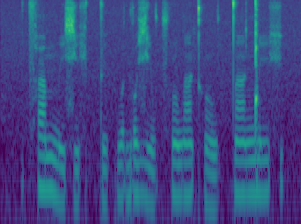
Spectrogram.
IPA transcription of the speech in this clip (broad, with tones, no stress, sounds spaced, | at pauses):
t͡sʰ a˥ mː i˩ ɕ i˩ x tː i˩ kʷ a˥ ɡ o˥ ʑ i˩ w t͡sʰ õ˥ w ã˥ kʰ õ˩ w tː ã˥ ŋ͡ǃ i˥ x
